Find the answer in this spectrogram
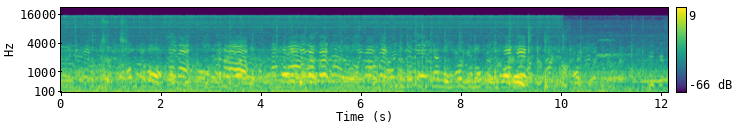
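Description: Young players' voices shouting and calling over one another across a football pitch, high-pitched and with no clear words. The calls die down about ten seconds in.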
